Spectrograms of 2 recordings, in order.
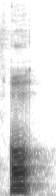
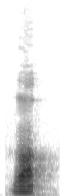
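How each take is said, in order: First: It is a plain o vowel with no w. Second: It begins with a w sound before o. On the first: This is the usual modern pronunciation. "This letter is often pronounced as O in modern Japanese" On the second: Only some people still pronounce it this way. "some people still pronounce it as wo"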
